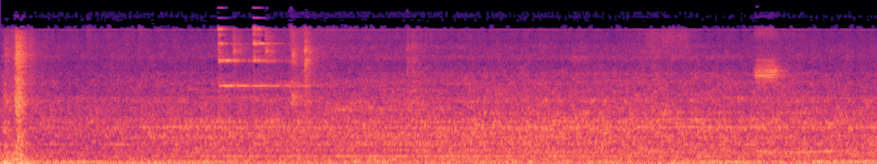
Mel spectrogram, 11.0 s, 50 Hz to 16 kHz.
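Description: Kintetsu 6020 series electric train running, a steady low rumble of wheels on rail heard from behind the cab. A loud sharp knock comes right at the start, and a brief high tone sounds about three seconds in.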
